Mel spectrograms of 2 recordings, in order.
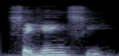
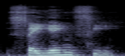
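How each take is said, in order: The two takes are said the same way.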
